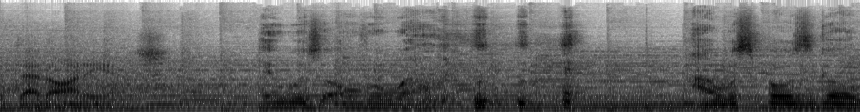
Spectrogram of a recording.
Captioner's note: laugh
